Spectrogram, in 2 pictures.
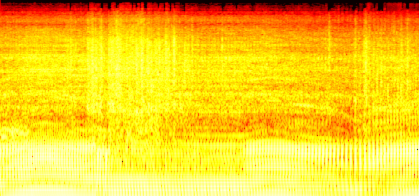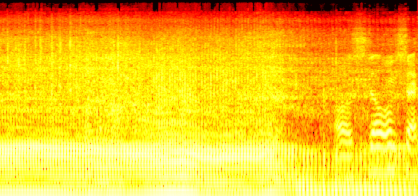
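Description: Enduro motorcycle climbing a rocky hill in second gear, engine droning and revving with shifting pitch close to the mic while a rider talks over it, clatter of rocks beneath.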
